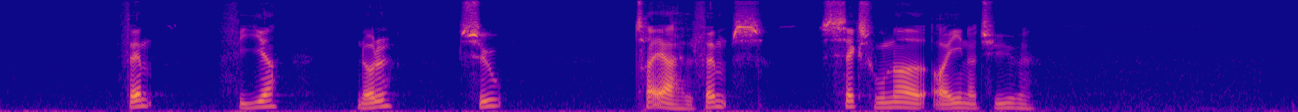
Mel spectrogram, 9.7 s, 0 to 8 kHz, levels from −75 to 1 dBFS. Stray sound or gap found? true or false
false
